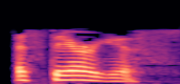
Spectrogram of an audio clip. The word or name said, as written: asparagus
